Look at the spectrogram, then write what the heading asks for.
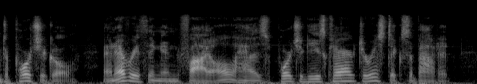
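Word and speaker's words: Faial: of the group fayao the people there pronounce it file and put the accent on the first syllable we anchored in the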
